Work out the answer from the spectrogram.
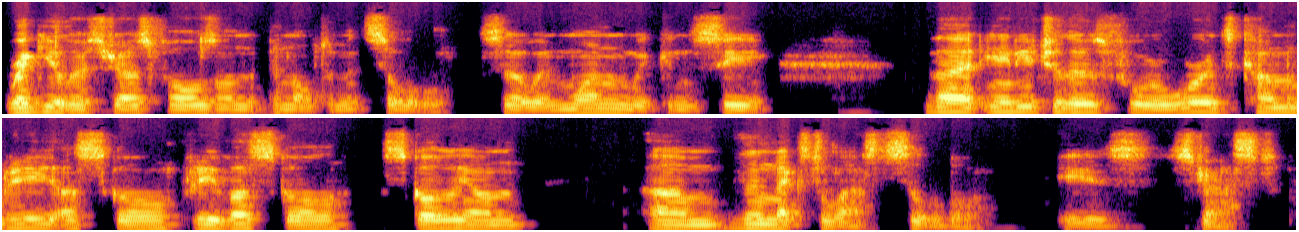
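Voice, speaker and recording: A man with a somewhat low voice presents an academic conference talk. He explains his points in a measured way, with frequent ums and small restarts. The recording is dull and lo-fi. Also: darkish tone.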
